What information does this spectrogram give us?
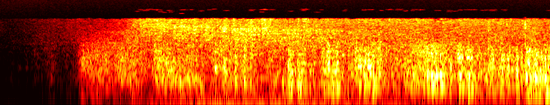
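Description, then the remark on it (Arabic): Steady rain pours down in a dense, hissing wash while a deep rumble of thunder rolls underneath, starting abruptly after a brief silence and holding loud throughout. “مع نزول المطر تطيب الأحوال ويحسن الهواء وتتجمل هذه المناظر عندما يكسو السماء الصفاء والبهاء والأرض إخضرارا ورواء فتبتهج النفوس وتتنفس الصدور وتستنير العيون وتخصب العقول.”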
